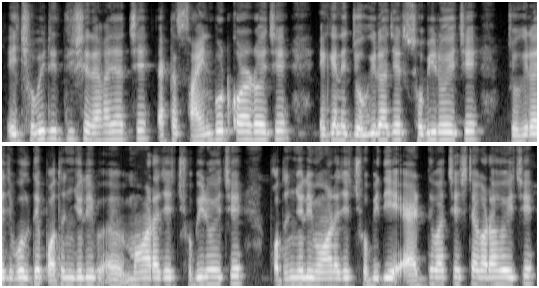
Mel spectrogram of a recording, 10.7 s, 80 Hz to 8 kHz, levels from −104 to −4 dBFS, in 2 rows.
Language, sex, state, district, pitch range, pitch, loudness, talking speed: Bengali, female, West Bengal, Jhargram, 135-155 Hz, 140 Hz, -19 LUFS, 155 wpm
